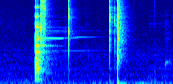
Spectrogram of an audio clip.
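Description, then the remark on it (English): A shot glass knocked against a tabletop several times as a table cheers before taking a shot: sharp clacks with a brief glassy ring, the first loudest, then a lighter tap and a quick double knock. No talking. “Ooh, I just gave you the uh, the table cheers there, bro.”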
